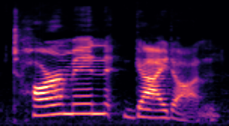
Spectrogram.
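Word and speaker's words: Tarmon Gai'don: a dragon because the pattern is weaving toward Tarman guidon yes that's how you pronounce it - okay and the glossary definition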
